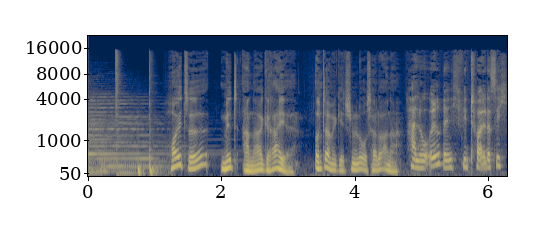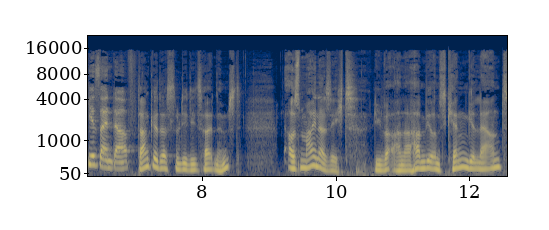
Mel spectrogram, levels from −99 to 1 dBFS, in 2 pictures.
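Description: No technical faults can be heard anywhere in the recording. Nothing in the audio calls for a timestamp or further comment.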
